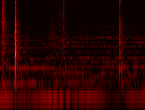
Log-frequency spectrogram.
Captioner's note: dark ominous music continues; folder thuds; dark ominous music continues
